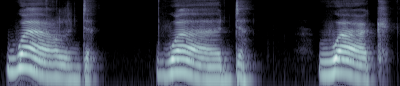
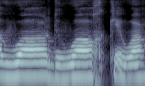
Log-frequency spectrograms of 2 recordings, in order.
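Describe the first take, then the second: First: "World", "Word", "Work" with a long "er" vowel; long central vowel. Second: "world" and "work" said with an "or" vowel; mistaken "or" vowel. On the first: Teacher modelling for French learners, "World", "Word", "Work" with long "er". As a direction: draw out an open-mid "er" in "World", "Word", "Work". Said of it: "Et non pas world". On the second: Teacher imitating learners' mistake, "world", "work" with "or" vowel. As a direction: say "world", "work" like French-accented "wor-ld", "wor-k". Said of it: "c'est pas ça". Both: Shown as a demonstration.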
